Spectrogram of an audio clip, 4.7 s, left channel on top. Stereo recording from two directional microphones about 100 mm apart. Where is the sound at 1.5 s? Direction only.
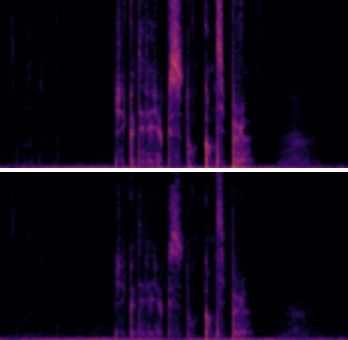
25° left (ahead or behind).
